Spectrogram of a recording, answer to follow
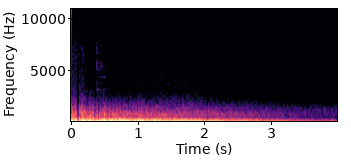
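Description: A deep cinematic boom sound effect, its low rumbling tail fading away steadily.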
